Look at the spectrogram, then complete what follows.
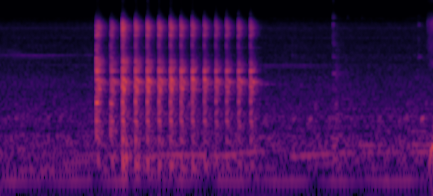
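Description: Metal wire whisk clinking rapidly as cookie dough is knocked and scraped off it over a stainless steel bowl. About fifteen quick metallic clicks come at roughly six a second, starting a second and a half in and fading over about two seconds.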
